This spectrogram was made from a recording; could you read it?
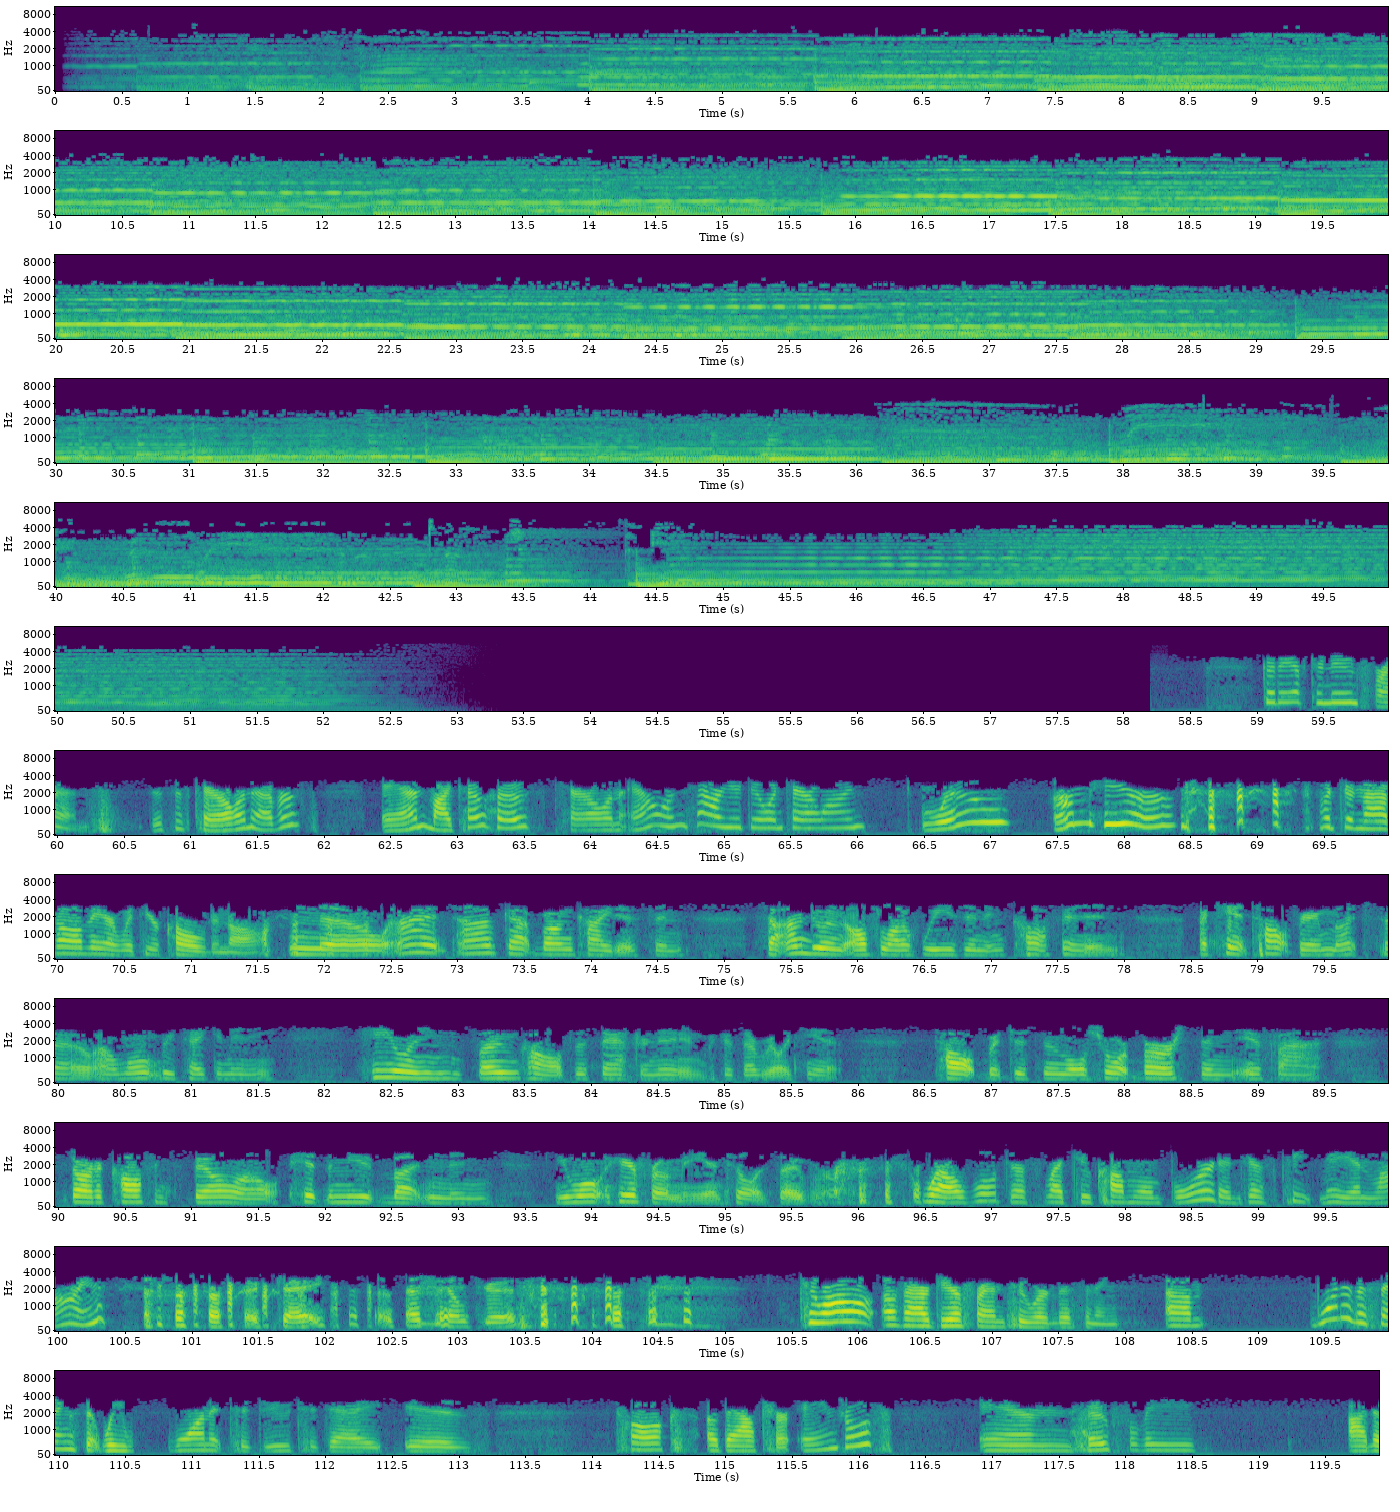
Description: Connecting callers to their angels.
